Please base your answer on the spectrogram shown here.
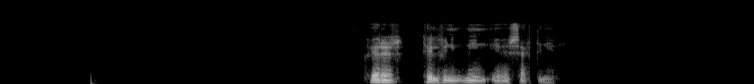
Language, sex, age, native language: Icelandic, male, 50-59, Icelandic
